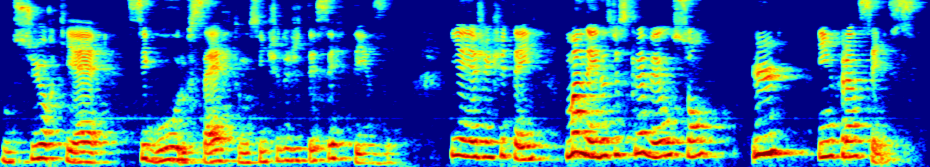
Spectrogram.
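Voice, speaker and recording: A woman from Brazil teaching an online French lesson, her voice sitting a little high. She explains each sound patiently and slowly repeats the words so learners can copy them. The room around her microphone gives a noticeable echo. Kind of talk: online language lesson with screen demonstrations.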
